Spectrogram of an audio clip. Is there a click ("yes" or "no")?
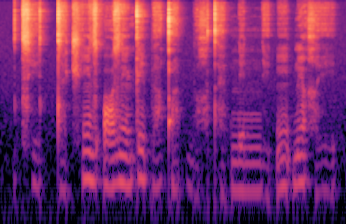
no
